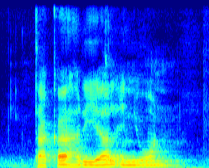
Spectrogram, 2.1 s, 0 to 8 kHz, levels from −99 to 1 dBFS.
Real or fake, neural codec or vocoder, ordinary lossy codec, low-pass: real; none; none; none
